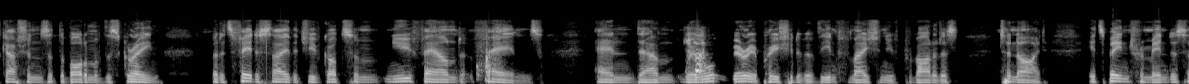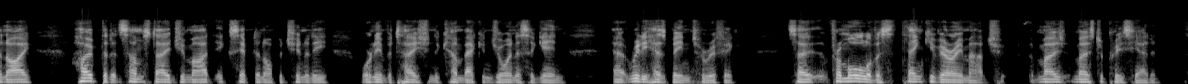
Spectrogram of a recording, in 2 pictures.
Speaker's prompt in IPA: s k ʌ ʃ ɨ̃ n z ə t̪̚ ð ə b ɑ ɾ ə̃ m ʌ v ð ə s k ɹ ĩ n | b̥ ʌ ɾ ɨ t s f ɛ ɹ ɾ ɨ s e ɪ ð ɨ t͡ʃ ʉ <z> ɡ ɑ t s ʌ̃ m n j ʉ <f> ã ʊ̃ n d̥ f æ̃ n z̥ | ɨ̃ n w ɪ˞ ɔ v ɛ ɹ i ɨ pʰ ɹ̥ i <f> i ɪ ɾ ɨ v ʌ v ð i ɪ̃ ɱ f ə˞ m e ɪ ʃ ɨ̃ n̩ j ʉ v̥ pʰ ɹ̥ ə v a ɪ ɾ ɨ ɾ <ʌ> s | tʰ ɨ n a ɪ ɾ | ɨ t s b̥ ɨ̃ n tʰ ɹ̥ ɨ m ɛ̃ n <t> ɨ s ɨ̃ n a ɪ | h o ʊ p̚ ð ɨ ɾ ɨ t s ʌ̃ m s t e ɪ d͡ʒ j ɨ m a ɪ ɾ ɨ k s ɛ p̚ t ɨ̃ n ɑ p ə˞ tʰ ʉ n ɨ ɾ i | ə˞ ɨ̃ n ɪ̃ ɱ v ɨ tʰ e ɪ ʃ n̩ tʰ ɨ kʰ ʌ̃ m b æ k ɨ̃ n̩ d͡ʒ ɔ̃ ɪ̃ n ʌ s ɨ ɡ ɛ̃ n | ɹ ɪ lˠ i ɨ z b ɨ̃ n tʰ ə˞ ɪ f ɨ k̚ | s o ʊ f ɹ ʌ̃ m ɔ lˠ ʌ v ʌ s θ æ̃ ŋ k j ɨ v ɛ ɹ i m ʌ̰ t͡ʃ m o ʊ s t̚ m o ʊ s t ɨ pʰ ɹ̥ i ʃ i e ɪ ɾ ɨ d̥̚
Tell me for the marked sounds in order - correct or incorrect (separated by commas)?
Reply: incorrect, correct, incorrect, correct, incorrect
